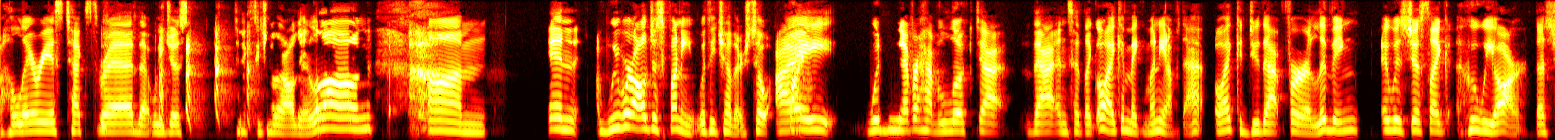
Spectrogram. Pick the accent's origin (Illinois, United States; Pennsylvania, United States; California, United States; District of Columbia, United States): California, United States; San Jose; I grew up in San Jose. There's a huge Vietnamese population in San Jose.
